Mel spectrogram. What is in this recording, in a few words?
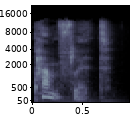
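"pamphlet", British English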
